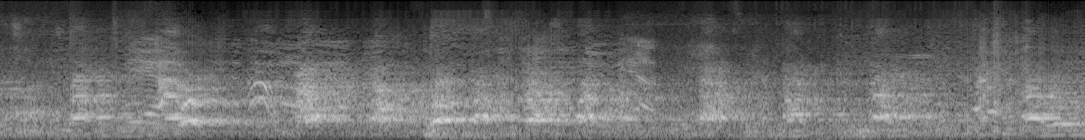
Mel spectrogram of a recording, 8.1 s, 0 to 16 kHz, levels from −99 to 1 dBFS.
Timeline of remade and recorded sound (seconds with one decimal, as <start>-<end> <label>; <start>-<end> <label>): 0.0-0.5 recorded; 0.5-1.7 remade; 1.7-3.8 recorded; 3.8-4.3 remade; 4.3-7.2 recorded; 7.2-8.1 remade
